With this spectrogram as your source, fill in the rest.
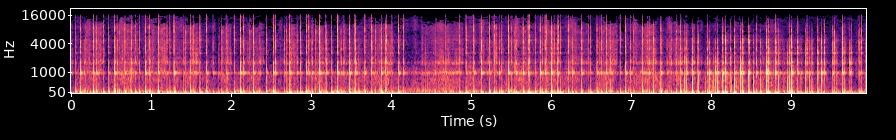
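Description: Fingernails tap rapidly and continuously on a wooden plate, making dense, dry clicks with a faint steady tone near 960 Hz and a brief lull around four seconds. Each tap dies away almost at once, with most of the energy in low thuds.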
